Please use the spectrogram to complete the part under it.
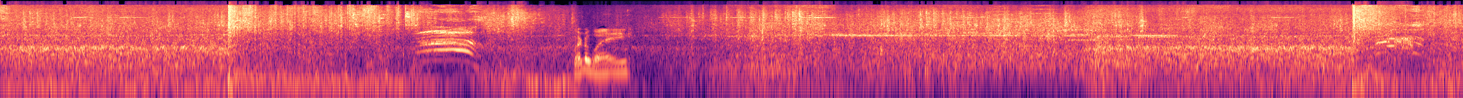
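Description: A train rumbles steadily along its rail track in the BioShock Infinite video game, a loud continuous roll with a few sharp squeals and whooshes, while a voice speaks briefly over it.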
